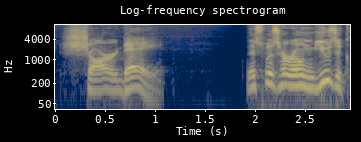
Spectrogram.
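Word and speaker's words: Sade: he said it even put it in parenthesis pronounced Shard day this was her own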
